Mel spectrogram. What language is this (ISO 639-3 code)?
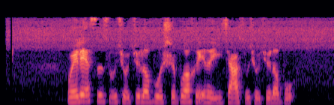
zho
